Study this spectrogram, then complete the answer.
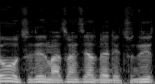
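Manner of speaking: normal talking voice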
